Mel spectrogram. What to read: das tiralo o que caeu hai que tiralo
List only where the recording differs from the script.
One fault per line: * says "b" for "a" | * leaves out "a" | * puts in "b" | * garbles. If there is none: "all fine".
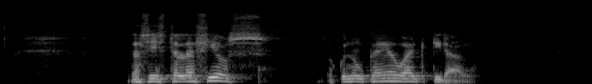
* says "instalacións" for "tiralo"
* puts in "non"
